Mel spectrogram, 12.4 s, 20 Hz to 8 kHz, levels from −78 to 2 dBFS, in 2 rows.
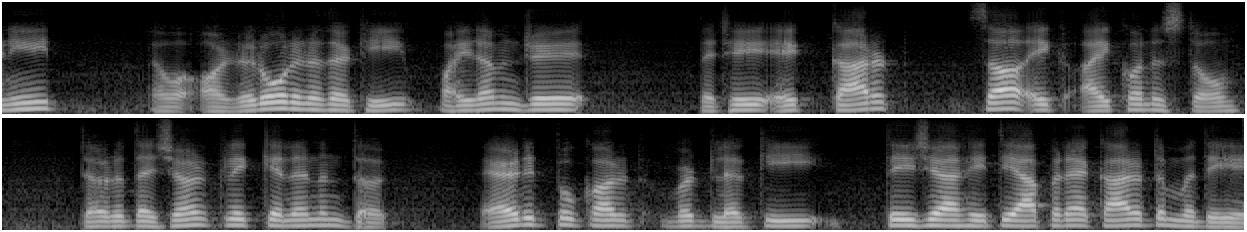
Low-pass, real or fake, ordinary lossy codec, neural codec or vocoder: none; fake; none; codec, 16 kHz, 0.2 kbps, FocalCodec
